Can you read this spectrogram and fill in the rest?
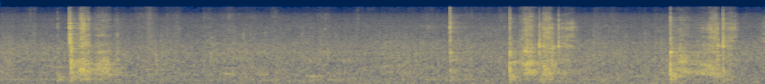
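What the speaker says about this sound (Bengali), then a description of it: "এগুলো দিয়ে পাট শাকগুলো নেড়ে দিব ভালো করে" Jute leaves being stirred in a pot with raw chopped onion and garlic, giving soft scraping and rustling in a few short bursts over a faint cooking background, with no talk.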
